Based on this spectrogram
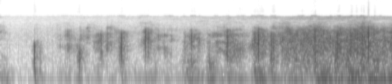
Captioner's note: fire crackling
